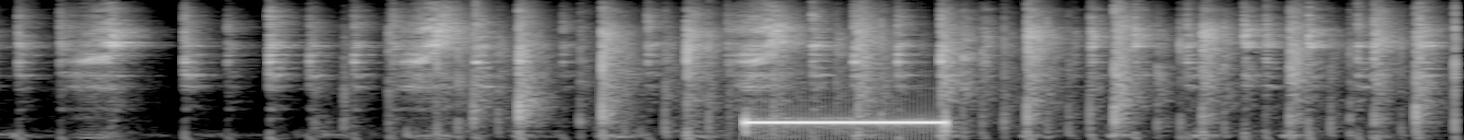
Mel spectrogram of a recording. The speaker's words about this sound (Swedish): nu ringer vi till Lina här då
